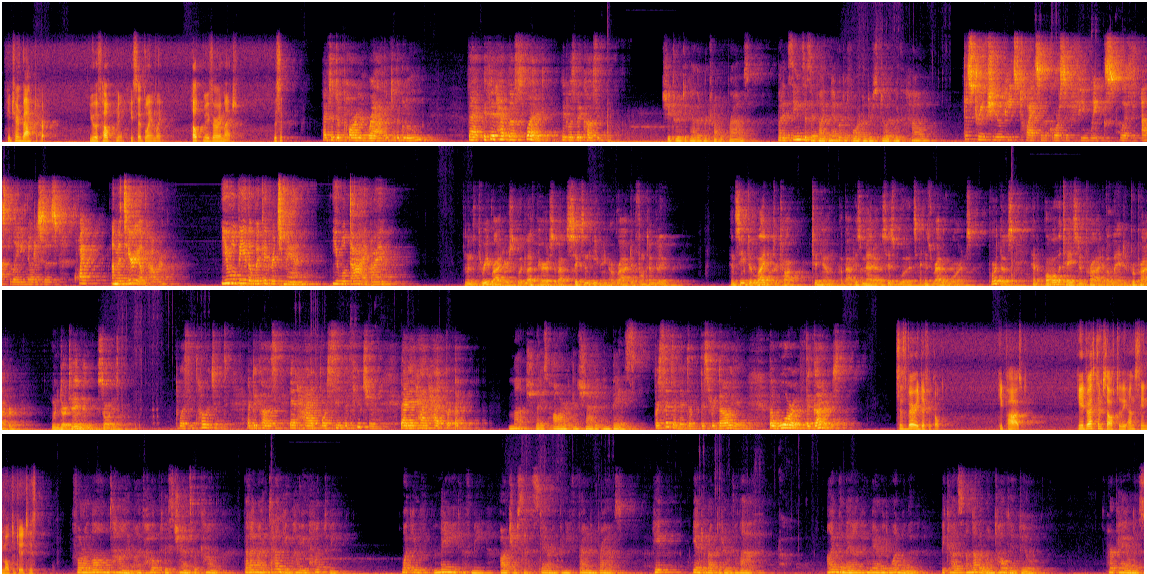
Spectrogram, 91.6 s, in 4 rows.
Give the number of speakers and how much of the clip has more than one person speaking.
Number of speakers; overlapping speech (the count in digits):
6, no overlap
